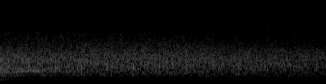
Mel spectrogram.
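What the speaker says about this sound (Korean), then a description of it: "박수로 해주세요" A church congregation claps together, a soft, steady wash of applause heard from a distance, continuous and even throughout with no voices over it.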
